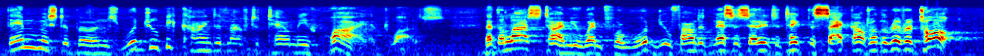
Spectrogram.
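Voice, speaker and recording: Coroner, 1940s radio drama. Polite but relentless, fairly high voice, faintly hissy old recording. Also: male voice, animated, long reverb tail. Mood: probing. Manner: formal, probing, deliberately polite. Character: persistent, courteous male coroner questioning witnesses at an inquest.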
